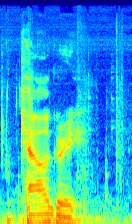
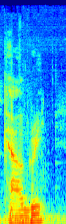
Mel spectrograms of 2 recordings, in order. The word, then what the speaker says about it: Calgary: you refer to them as Calgary Calgary they don't pronounce the a I do Calgary yeah that would have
